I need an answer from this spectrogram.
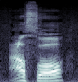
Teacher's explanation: Misalnya kata asa menggunakan huruf sin dengan sifat tarqiq, tipis. Jika berubah menjadi tafkhim, tebal, aso, maka huruf sin secara pasti berubah menjadi huruf sod, dan maknanya dari harapan semoga menjadi bermaksiat.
